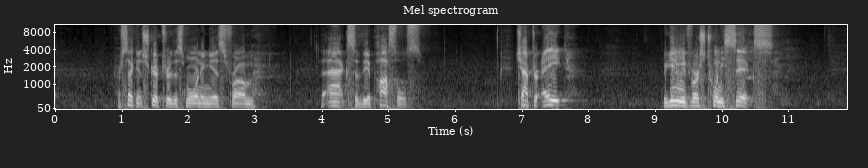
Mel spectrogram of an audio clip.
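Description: A man speaks slowly and solemnly through a microphone in a large echoing hall.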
